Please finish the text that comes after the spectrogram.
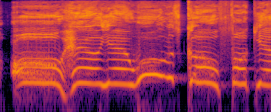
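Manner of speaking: pumped-up whooping, very high and drawn out. Imitating someone getting hyped for a play: imitating someone getting hyped. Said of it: "getting hyped for a play".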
